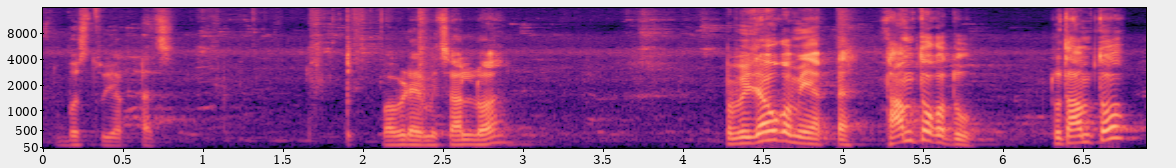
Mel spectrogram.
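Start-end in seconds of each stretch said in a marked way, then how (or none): 4.3-6.8 teasing. Real, not acted. Teasing child, laughing.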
